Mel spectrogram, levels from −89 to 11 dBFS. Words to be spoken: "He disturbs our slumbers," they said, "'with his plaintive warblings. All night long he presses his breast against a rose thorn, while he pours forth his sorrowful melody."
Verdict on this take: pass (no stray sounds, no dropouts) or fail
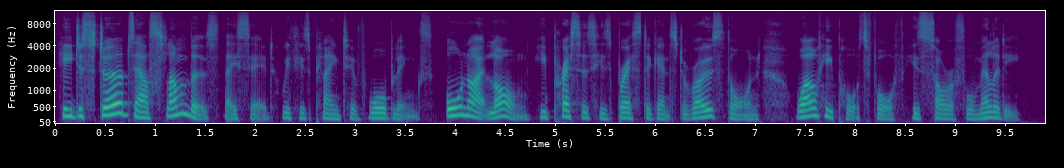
pass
